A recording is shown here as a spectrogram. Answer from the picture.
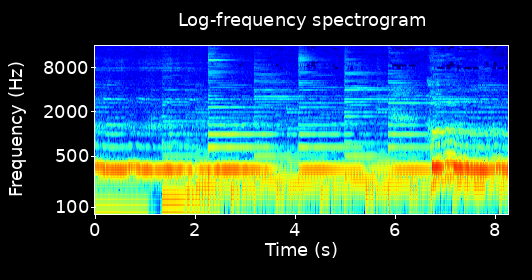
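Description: Live acoustic ballad: an acoustic guitar picked softly under a long held wordless vocal note, a hum or 'ooh', that wavers and bends near the end. A low bass note drops out about a second in.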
